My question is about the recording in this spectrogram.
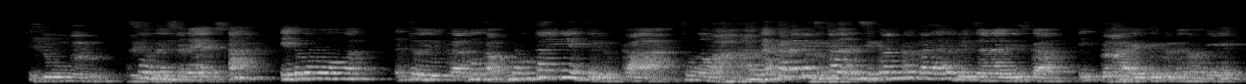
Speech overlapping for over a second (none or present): present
